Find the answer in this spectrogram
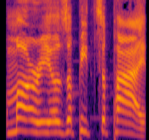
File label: saying pizza pie faux italian; mariosa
